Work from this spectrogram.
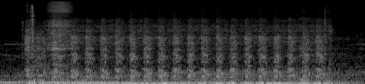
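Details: Honda towed in with no start and no spark: starter spins the engine at about three and a half beats a second for three seconds, never fires; cranks, no start, cause suspected, not confirmed.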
